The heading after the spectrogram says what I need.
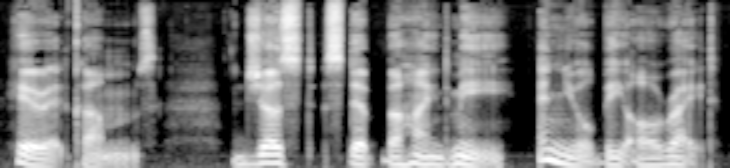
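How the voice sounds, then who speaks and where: Putting on a character voice, a man speaks in a rumbling, medium-pitched tone at a very slow pace. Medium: read story. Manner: calm, assured.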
